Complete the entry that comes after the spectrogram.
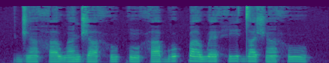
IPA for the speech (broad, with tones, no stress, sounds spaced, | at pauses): d͡ʒ ã˨ h a˨ w ã˧ d͡ʒ a˨ h u˧ k ũ˨ h a˧ b o˦ k͡p a˦ w ɛ˦ h i˦ d a˦˨ ʃ ã˨˦ h u˦˨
